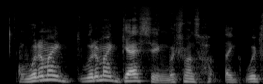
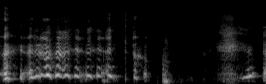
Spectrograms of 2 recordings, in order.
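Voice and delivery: breathless laugh; much slower than usual. Real, not acted. Laughing in confusion.

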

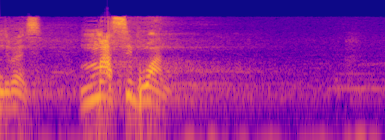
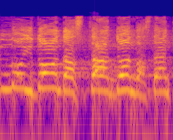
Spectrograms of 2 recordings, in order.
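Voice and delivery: higher, louder insisting; urgent plea; 9 semitones higher, 5 dB louder than usual. Retold or imitated. Leader urging his men to drop the job, urgent and raised. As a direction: press it hard, almost frantic.

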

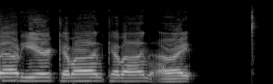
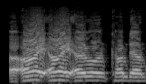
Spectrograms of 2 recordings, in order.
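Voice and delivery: ordinary talk, nothing marked

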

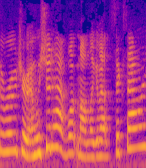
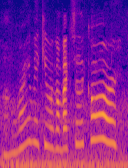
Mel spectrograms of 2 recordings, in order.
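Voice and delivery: high, soft chatter to a pet; light, lilting high voice, kept soft; pet talk; 7 semitones higher, 8 dB quieter than usual. Real, not acted. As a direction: talk sweetly to your pet, pitched up. Chatting to the pet while walking.

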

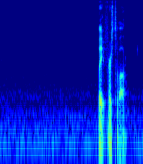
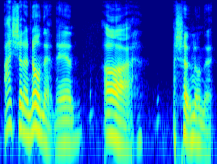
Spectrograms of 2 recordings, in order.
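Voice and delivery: loud, higher groan of self-blame; frustrated self-scolding; 5 semitones higher, 11 dB louder, slower than usual. Real, not acted. Streamer scolding himself for a dumb mistake, loud frustrated groan. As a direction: kick yourself out loud for missing it. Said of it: "I'm so stupid".

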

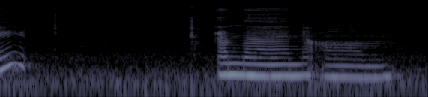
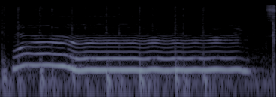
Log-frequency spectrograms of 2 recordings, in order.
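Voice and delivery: slow drawn-out; 6 semitones higher, 3 dB louder than usual. Shown as a demonstration. Drawn-out lesson goal.

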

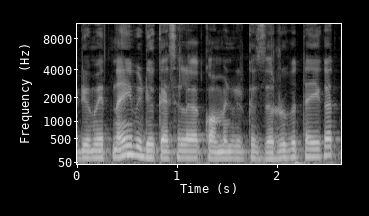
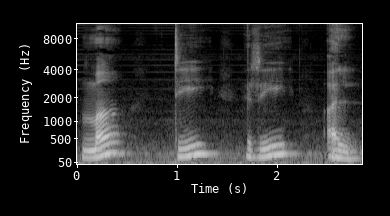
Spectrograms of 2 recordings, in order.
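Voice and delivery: म, टी, री अल split apart very slowly; syllable by syllable; much slower than usual. Shown as a demonstration. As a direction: break material into slow separate syllables. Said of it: "correct pronunciation होगा".

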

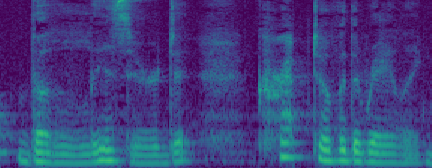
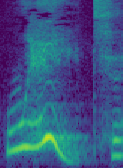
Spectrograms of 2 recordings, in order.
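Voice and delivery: desperate plea; 13 semitones higher, 12 dB louder than usual. Acted. Lizard pleading desperately.

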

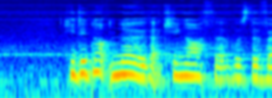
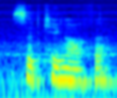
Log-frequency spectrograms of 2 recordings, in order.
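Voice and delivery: plain reading voice

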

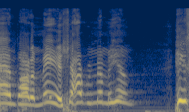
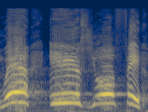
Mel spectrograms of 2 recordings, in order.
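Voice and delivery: slow, loud, high challenge; shouted, drawn-out question; preaching shout; 3 semitones higher, 6 dB louder, slower than usual. Acted. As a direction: call the doubters out from the pulpit.

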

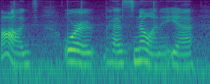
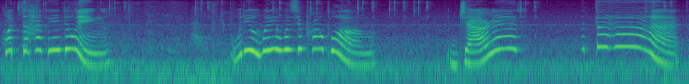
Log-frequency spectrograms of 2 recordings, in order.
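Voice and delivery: shocked high yelling; 10 semitones higher than usual. Real, not acted. Player yelling at her Sim Jared, high shocked disbelief. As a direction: shriek at the screen in outrage.

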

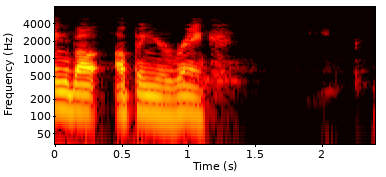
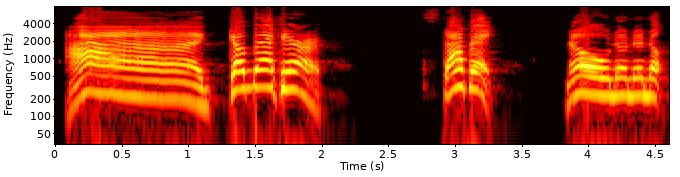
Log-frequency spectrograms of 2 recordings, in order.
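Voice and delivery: high, loud, desperate shout; frantic yelling; 11 semitones higher, 8 dB louder, slower than usual. Real, not acted. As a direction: yell at it to come back. Fish escaping, yelling.

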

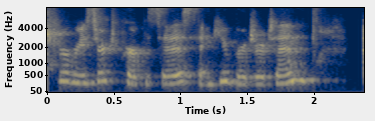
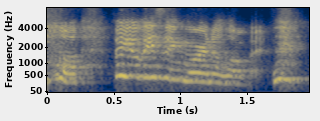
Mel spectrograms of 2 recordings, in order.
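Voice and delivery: higher, louder, laughing through the words; 6 semitones higher, 9 dB louder, faster than usual. Real, not acted. Presenter promising the audience more, laughing. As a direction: laugh it off brightly after showing off. Laughs after her own demonstration.

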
